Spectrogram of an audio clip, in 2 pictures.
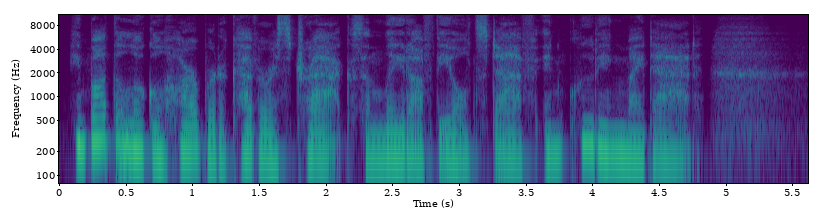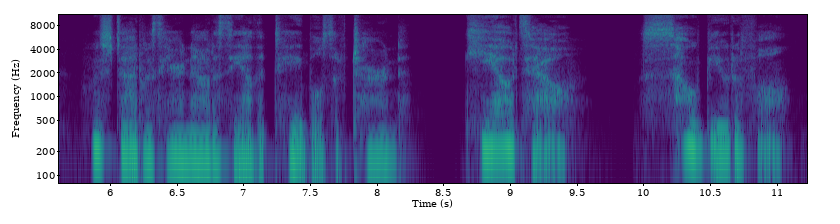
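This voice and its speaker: An actress playing a brave, quick-witted young woman reporter in a video game, with an American accent, a breathy, husky voice and a wry, conversational, often hushed delivery. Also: fairly low pitch, dry recording, clean studio sound, exaggerated voice. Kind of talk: naturalistic video game voice acting.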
